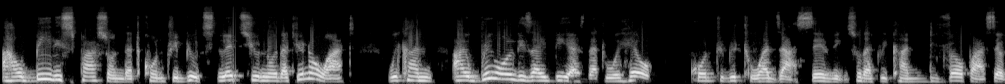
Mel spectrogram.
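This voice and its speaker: Her intonation is lively and her pitch fairly low for a woman, in a Ugandan accent. Her loudness stays very even. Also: moderate pace. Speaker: relationship talk show host. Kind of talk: live stream talk. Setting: live stream.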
